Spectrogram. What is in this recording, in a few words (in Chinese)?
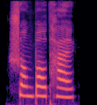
"双胞胎", Chinese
